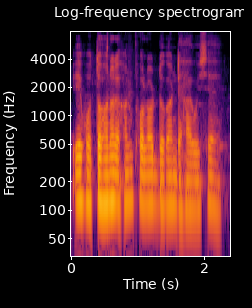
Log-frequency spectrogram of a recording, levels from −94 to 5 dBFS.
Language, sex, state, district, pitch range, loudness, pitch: Assamese, male, Assam, Kamrup Metropolitan, 105-120 Hz, -21 LUFS, 115 Hz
